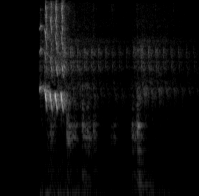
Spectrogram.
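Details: Crossbred canary singing in the morning: a quick burst of bright rolling chirps followed by a short buzzy phrase, then a second brief twittering note.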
